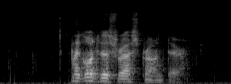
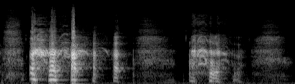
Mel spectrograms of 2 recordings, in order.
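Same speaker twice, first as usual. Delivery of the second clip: loud laugh; 7 semitones higher, 15 dB louder than usual. Real, not acted. Laughing at his own punchline.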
